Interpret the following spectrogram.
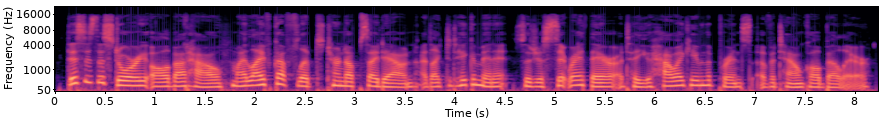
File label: SM7B USBPre, microphones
